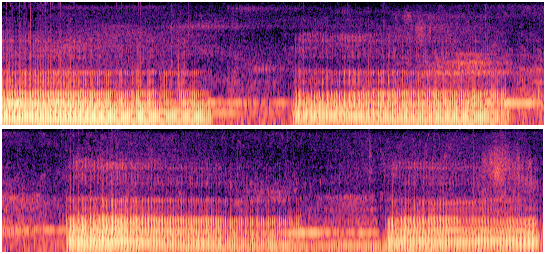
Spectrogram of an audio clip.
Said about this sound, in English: He erupted into barks.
